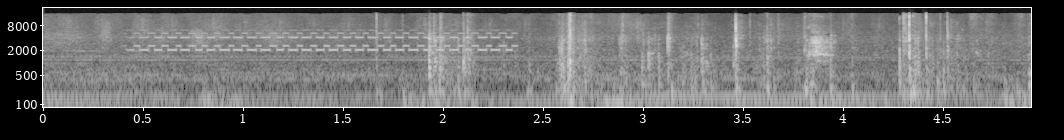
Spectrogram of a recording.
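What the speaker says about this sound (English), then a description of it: "Is that someone's phone ring?" A phone rings from somewhere inside a wall, its muffled tonal trill repeating in bursts beneath close thumps, taps and handling noise in the room.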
